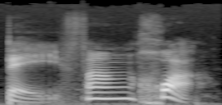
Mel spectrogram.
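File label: "Beifanghua", Chinese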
